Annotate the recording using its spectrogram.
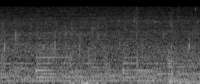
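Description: Lentil vadas deep-frying in hot oil in a steel kadai: a steady, even sizzle. Faint background music plays under it.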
